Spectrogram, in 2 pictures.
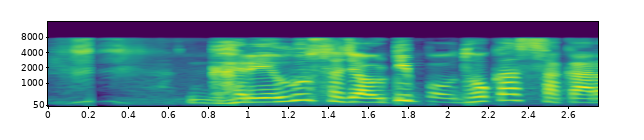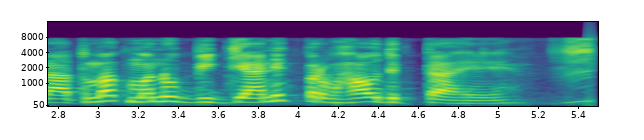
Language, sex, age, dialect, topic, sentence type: Hindi, male, 18-24, Kanauji Braj Bhasha, agriculture, statement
